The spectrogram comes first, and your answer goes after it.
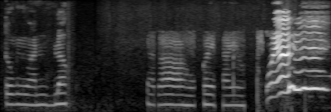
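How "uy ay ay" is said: screaming while falling. Real, not acted. Nahulog ako.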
